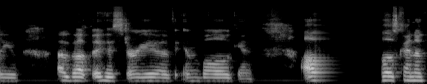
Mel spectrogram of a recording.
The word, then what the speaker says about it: Imbolg: So Imbolg is and you can see from the pronunciation that g, k, very similar sound.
